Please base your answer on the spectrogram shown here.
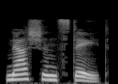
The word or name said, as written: nation state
